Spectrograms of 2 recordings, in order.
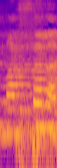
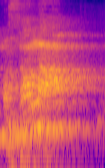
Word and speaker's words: Marcela: upset excuse me sir my name is Marcela not Masala I'm like lady you're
